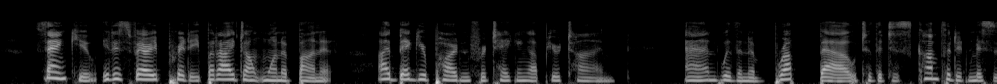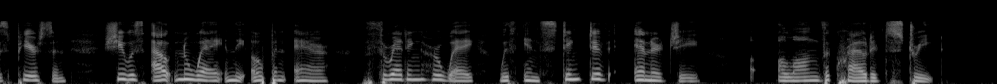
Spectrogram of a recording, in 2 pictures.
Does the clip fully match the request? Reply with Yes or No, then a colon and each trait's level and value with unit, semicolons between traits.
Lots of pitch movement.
No: average, 4.9 semitones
